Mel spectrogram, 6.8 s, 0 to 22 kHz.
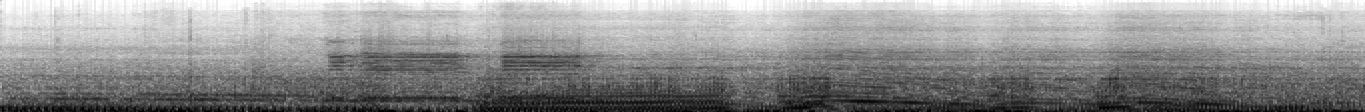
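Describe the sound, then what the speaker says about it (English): A Bajaj Pulsar F250 motorcycle engine revs loudly close by, its exhaust note rising and falling in repeated throttle blips over a steady idle rumble. "Let me lock the RPM and raise my throttle."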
